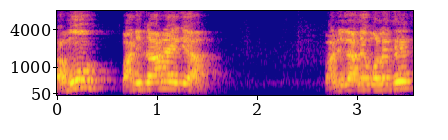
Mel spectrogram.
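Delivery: hot-tempered, angry, demanding call. A character calls to Ramu about the water he asked for, shouting angrily. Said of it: "इतना क्यों चिल्ला रहे हो आप?".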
